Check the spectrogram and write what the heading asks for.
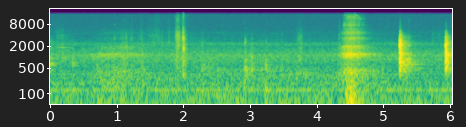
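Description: Mostly quiet room tone, broken by a short breathy sniff through the nose a little past the middle and a couple of faint clicks.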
